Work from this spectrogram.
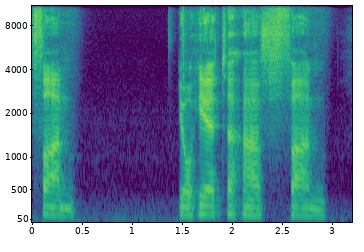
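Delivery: utterly flat, low, slow, droning deadpan monotone. Retelling a guy pointing at what he wrote on a whiteboard, mimicking a deadpan monotone. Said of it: "in the most fucking monotone voice".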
